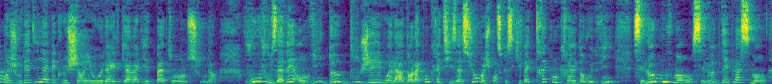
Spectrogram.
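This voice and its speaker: A woman's voice: sits high, animated, fairly quick. A woman with a cold reading tarot cards in casual chat, speaking through her nose with many fillers and talking straight to her viewers. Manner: chatty, many fillers, addresses viewers directly. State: has a cold, nasal voice. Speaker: tarot reader.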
